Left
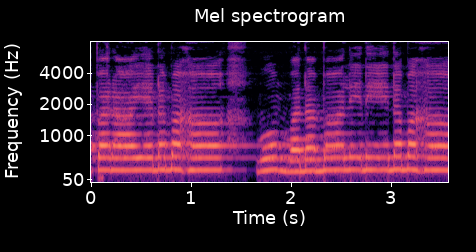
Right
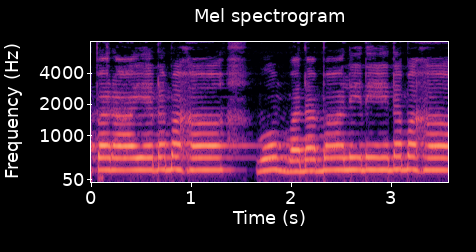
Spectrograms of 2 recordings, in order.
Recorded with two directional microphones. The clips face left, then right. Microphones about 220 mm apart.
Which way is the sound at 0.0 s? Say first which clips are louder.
Right 4 dB; 40° right (ahead or behind).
